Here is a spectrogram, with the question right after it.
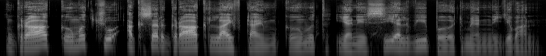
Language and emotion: Kashmiri, neutral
